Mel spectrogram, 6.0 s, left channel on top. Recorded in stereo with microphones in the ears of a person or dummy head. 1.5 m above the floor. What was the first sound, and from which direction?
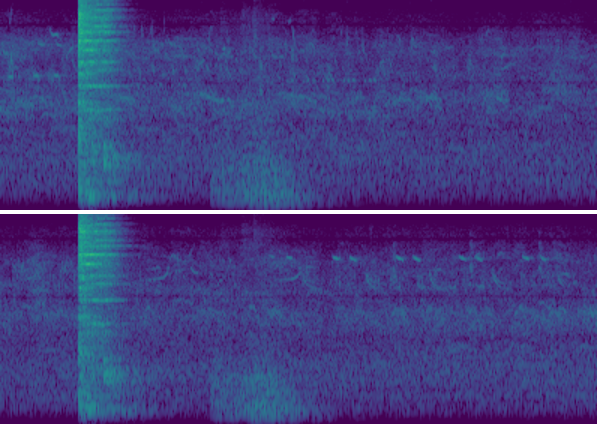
Dishes clattering, 70° left (ahead or behind).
